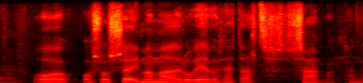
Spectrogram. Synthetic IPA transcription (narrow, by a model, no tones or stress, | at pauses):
ɔɣɔɣsɔsœːɥmamaːðʏɾɔɣvɛːvʏɾ̥θɛht̪aal̥t̪saːmanhanː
